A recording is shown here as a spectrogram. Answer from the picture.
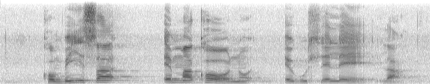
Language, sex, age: Swati, male, 20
